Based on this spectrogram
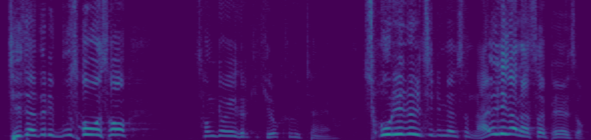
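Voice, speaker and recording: A male pastor giving an animated storytelling sermon in a church, acting out the scenes he tells. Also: very high-pitched, a little fast. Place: church sanctuary.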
